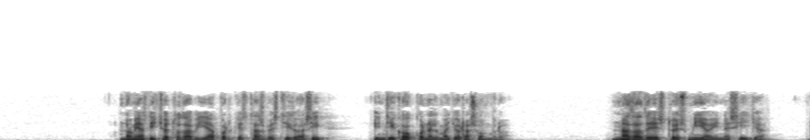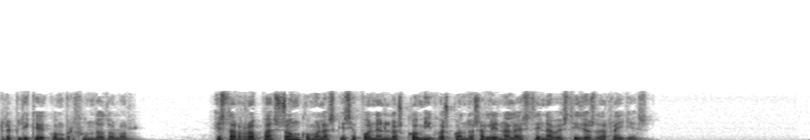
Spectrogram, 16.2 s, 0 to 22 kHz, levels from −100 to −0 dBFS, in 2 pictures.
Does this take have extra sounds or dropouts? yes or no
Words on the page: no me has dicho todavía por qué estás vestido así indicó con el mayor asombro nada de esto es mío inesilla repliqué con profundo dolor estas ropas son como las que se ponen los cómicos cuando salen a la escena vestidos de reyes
no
